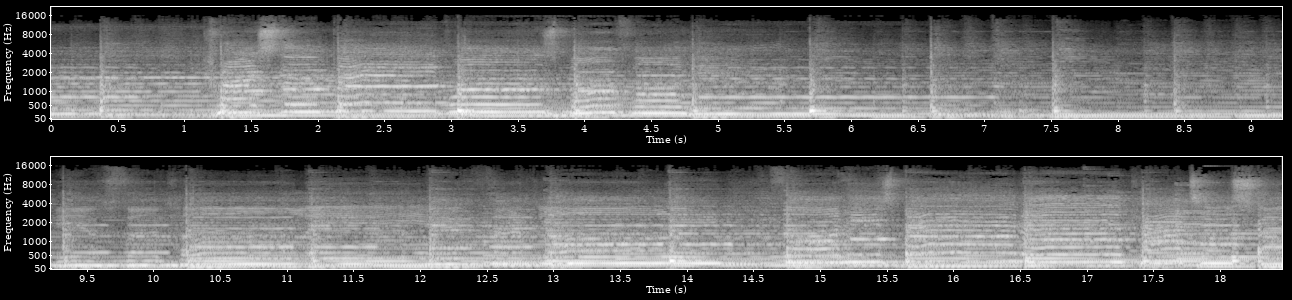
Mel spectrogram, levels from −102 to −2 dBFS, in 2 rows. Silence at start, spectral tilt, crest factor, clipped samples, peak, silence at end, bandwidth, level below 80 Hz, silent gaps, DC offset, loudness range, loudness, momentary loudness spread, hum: 0 s; -7 dB/octave; 14 dB; under 0.1%; 0 dBFS; 0 s; 13 kHz; -38 dBFS; none; under 0.1%; 6 LU; -14 LUFS; 10 LU; none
